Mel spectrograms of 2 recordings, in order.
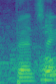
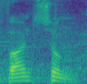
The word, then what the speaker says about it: Van Sang: Van Sang is pronounced Van Sung.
